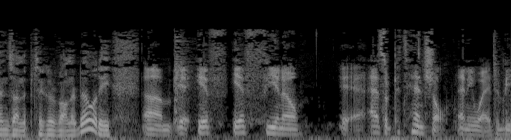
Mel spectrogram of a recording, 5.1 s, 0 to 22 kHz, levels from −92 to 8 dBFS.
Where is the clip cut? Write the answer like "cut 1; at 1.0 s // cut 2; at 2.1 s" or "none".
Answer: cut 1; at 1.4 s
